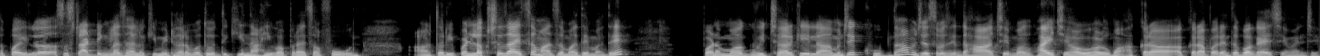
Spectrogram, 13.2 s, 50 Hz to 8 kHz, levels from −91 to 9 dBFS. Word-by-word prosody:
तर - - -4
पहिलं 210 +2 +2
असं 230 - -6
स्टार्टिंगला 200 -1 0
झालं 195 -3 0
की 185 - -4
मी 190 - 0
ठरवत 190 +1 -1
होती 185 -2 -1
की 195 - -2
नाही 180 0 +1
वापरायचा 175 -1 -1
फोन 175 0 -2 0.6
अ, 185 -4 -4
तरी 190 +2 +2
पण 230 0 +3
लक्ष 225 +2 +3
जायचं 240 +2 +4
माझं 180 -5 +1
मध्ये 170 0 0
मध्ये 170 - 0 0.8
पण 195 -1 +2
मग 200 0 +1
विचार 205 +1 +1
केला. 205 -2 +2
म्हणजे 200 +8 0
खूपदा 220 - -3
म्हणजे 255 -6 0
असं 210 -4 -2
10:00चे 175 +2 -1
मग 200 +2 -2
व्हायचे 195 -3 +3
हळू-हळू 175 +1 +3
मग 190 -2 -2
11:00- 175 0 +1
11:00पर्यंत 185 +1 0
बघायचे 180 0 +1
म्हणजे 170 -4 -10
190 Hz, 175 wpm, -23 LUFS, 175-205 Hz, 0.8 s, जायचं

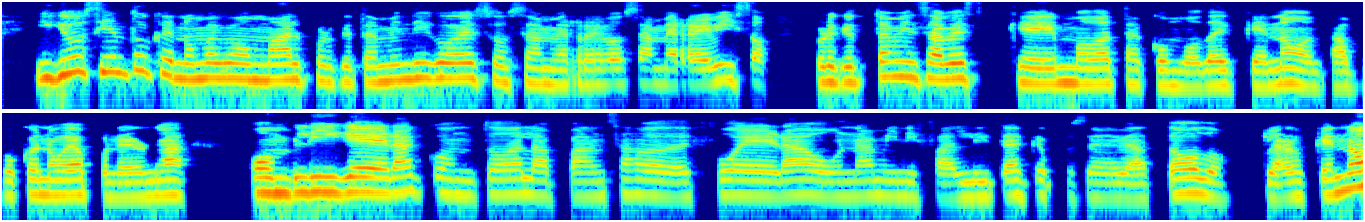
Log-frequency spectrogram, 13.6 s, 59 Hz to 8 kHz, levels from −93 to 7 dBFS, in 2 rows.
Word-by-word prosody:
Y 245 0 +2
yo 320 +3 +5
siento 330 +1 0
que 290 -3 +1
no 235 -1 +2
me 245 - +3
veo 240 -1 +3
mal, 230 0 +2
porque 210 -2 -5
también 215 +3 -1
digo 245 0 +3
eso, 245 -2 +1
o - - -4
sea, 195 0 -5
me 185 -1 -4
re 185 0 -6
o 190 - -2
sea, 190 0 -6
me 185 -1 -2
reviso, 195 +1 -1 0.2
porque 205 0 +2
tú 200 - -16
también 260 -1 +1
sabes 240 -1 +5
qué 195 -2 +3
moda 195 -1 +1
te 190 0 -8
acomoda 175 -1 -2
y 175 - -1
qué 170 -1 -4
no, 185 -2 0
tampoco 180 +4 -4
no 185 - -1
voy 190 - +2
a 190 - +3
poner 170 -2 -3
una 185 +1 +1 0.3
ombliguera 210 +1 +6
con 195 -3 -9
toda 195 +2 -4
la 185 -2 -3
panza 180 +1 -7
de 170 0 -6
fuera, 185 0 -2
o, 180 - -5
una 180 +1 -8
minifaldita 175 0 -6
que, 185 +2 -9
pues, 170 -2 -25
se 170 - -9
me 165 - -9
vea 160 -1 -3
todo. 190 -4 +1
Claro 170 +1 -1
que 190 +4 0
no. 260 +4 +8
190 Hz, 245 wpm, -23 LUFS, 180-215 Hz, 0.3 s, no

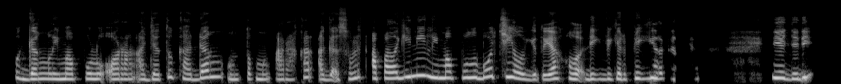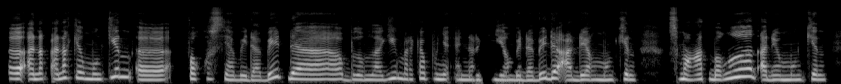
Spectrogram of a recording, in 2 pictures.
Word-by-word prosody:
pegang 250 -1 +2
50 250 0 +2
orang 245 0 -1
aja, 235 0 -2
tuh, 335 +8 -5
kadang 305 +8 0
untuk 240 +2 -5
mengarahkan 235 +6 -5
agak 220 -3 -3
sulit, 290 +5 -3
apalagi 285 +6 +3
ini 415 -3 +4
50 305 0 +4
bocil 335 -5 +2
gitu 220 0 -5
yah, 265 - +4
kalo 265 -3 +1
dipikir-pikir, 245 +4 0
kan, 240 -3 -14 0.2
ya. - - -21 0.8
Iya, 300 -1 +6
jadi 320 +6 +3 0.4
e - - +2 0.2
anak-anak 255 +4 0
yang 280 -4 +1
mungkin, 255 +9 0 0.2
eee, 210 0 +1 0.2
fokusnya 250 -3 -4
beda-beda, 240 - 0 0.4
belum 215 +1 -4
lagi 210 +6 -1
mereka 265 0 -3
punya 240 -1 -2
energi 210 0 -4
yang 205 - -3
beda-beda. 245 +9 0
Ada 205 +1 0
yang - - -3
mungkin 215 +2 -3 0.3
semangat 235 -1 -1
banget. 295 +11 +3
Ada 215 0 -1
yang 210 - 0
mungkin 220 +1 -3
245 Hz, 155 wpm, -22 LUFS, 220-280 Hz, 0.8 s, Iya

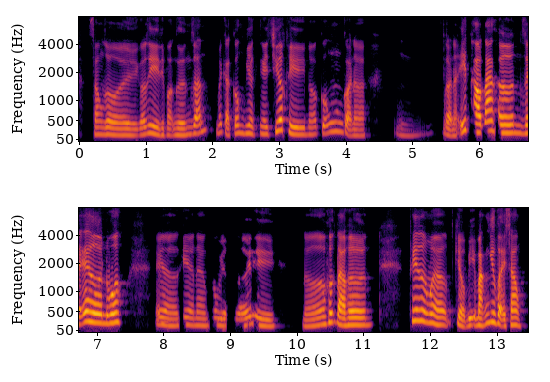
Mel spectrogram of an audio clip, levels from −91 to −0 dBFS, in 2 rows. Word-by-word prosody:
xong 165 -1 -7
rồi 150 -3 -3
có 165 +1 -3
gì 185 -3 0
thì 150 - -8
mọi 150 0 -9
người 150 0 -4
hướng 165 +2 -10
dẫn, 195 +6 -2 0.2
với 210 - -10
cả - - -5
công 190 0 -6
việc 190 -2 -4
ngày 175 -2 -6
trước 260 +9 +1
thì 165 -4 -1
nó 165 +1 -10
cũng, 220 +6 -7
gọi 140 - -2
nà, 140 0 -8 0.5
ừm, 140 -5 -20 0.4
gọi - - -3
nà, - - -7
ít 265 - -1
thao 210 -2 +7
tác 245 +1 +5
hơn, 200 -1 +3
dễ 195 +7 +4
hơn, 230 -3 +7
đúng 210 - +3
không? 240 +1 +6 0.5
Bây - - -5
giờ 160 -3 -4
khi 185 - -8
mà 175 - -5
làm 165 -1 -8
công 175 +1 -12
việc 160 -1 -5
mới 155 +4 -4
thì 150 -3 -4 0.4
nó 155 +5 -3
phức 240 0 +2
tạp 175 -4 +6
hơn. 175 0 +3 0.6
Thế 275 - +1
nhưng 250 -3 +2
mà, 195 -5 +3 0.2
kiểu, - - 0
bị 170 +4 0
mắng 175 +6 +3
như 240 - +2
vậy 175 -9 +3
xong 175 +2 +1
175 Hz, 235 wpm, -24 LUFS, 160-205 Hz, 0.6 s, thao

